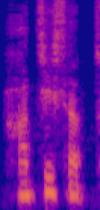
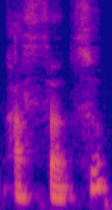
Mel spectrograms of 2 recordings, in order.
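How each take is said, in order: First: The 'chi' is said fully before 'satsu'. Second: The 'chi' merges into a doubled 's' sound. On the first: The speaker calls it wrong. "হাচি সাতসু না হয়ে" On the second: The speaker calls it right.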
